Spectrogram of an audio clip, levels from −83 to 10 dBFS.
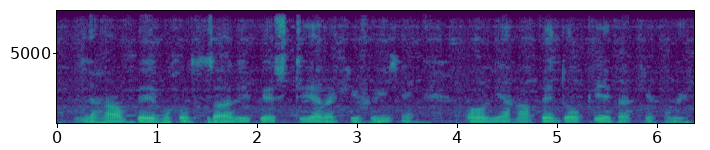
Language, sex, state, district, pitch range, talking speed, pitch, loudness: Hindi, male, Bihar, Begusarai, 100-105 Hz, 150 wpm, 100 Hz, -30 LUFS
